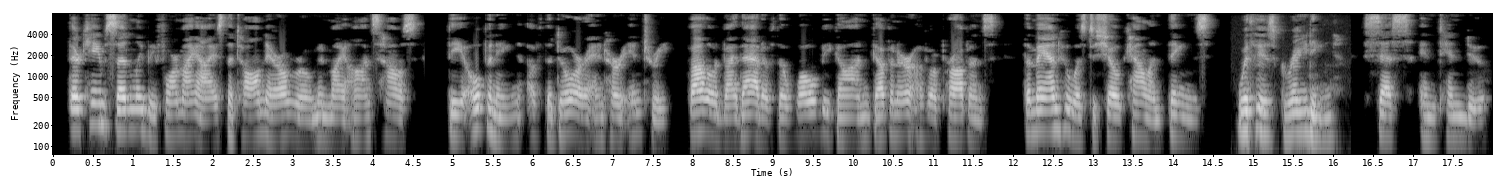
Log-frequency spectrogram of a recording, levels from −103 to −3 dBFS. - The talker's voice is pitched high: No, medium, 140 Hz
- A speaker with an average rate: Yes, average, 150 wpm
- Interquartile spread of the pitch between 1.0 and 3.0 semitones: Yes, narrow, 2.5 semitones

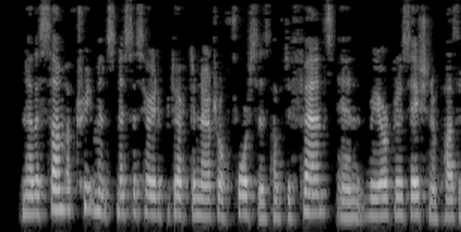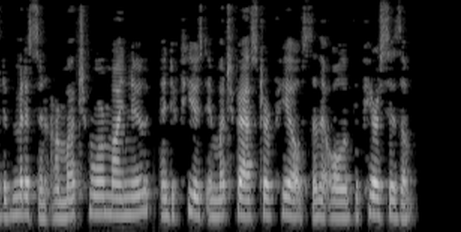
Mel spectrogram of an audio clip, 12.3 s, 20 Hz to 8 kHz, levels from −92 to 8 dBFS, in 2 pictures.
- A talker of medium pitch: Yes, medium, 175 Hz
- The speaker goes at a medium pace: Yes, average, 160 wpm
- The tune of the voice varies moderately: No, narrow, 2.3 semitones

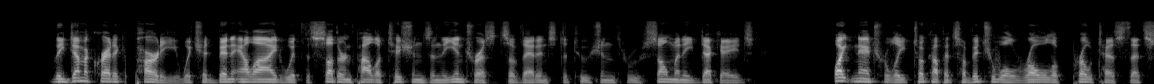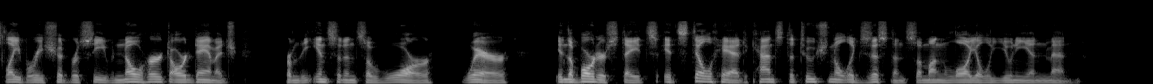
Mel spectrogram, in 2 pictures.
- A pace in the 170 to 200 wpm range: No, average, 150 wpm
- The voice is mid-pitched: No, low, 105 Hz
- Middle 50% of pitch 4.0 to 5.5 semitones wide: No, average, 3.4 semitones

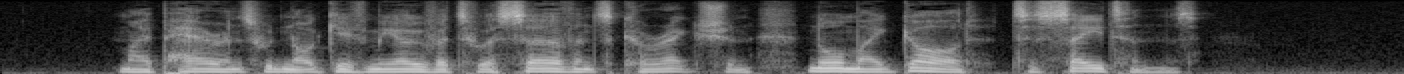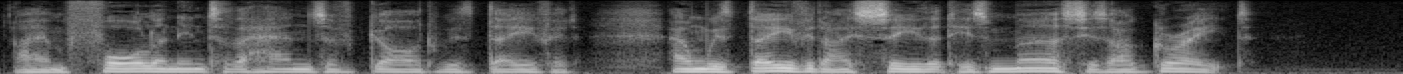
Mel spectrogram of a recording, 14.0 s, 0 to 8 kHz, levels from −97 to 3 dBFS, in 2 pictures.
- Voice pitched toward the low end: Yes, low, 100 Hz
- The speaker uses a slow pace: No, average, 155 wpm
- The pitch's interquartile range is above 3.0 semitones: No, average, 2.7 semitones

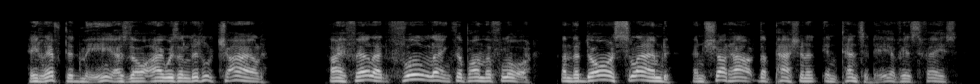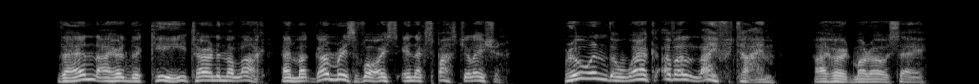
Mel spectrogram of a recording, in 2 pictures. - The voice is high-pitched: No, medium, 160 Hz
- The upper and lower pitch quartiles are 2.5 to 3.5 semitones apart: No, average, 4.4 semitones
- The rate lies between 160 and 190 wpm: Yes, average, 170 wpm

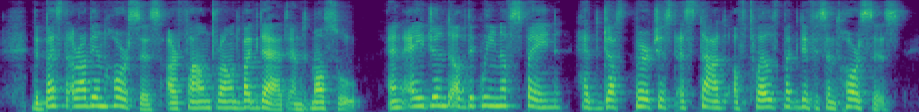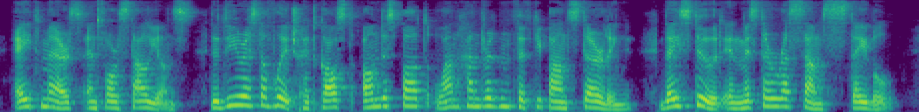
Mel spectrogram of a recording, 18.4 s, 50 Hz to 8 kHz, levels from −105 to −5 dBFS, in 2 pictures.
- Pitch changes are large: No, average, 4.0 semitones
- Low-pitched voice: No, medium, 185 Hz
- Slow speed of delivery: No, average, 160 wpm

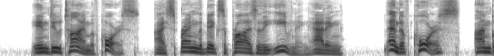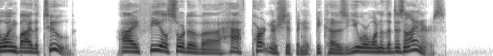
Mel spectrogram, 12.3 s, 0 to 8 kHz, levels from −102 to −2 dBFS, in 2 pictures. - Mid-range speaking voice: Yes, medium, 155 Hz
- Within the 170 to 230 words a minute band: Yes, average, 185 wpm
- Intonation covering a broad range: Yes, wide, 5.8 semitones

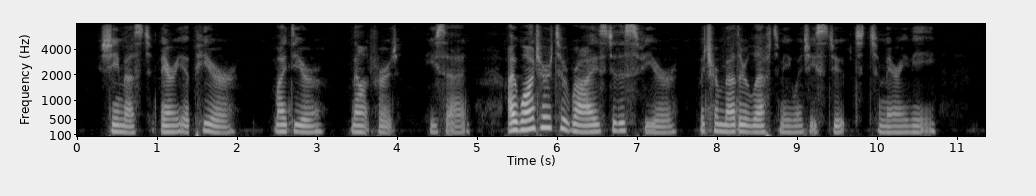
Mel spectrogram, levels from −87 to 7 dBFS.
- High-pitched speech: No, medium, 175 Hz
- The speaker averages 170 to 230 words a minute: No, average, 150 wpm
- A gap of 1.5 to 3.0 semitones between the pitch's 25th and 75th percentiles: Yes, narrow, 2.4 semitones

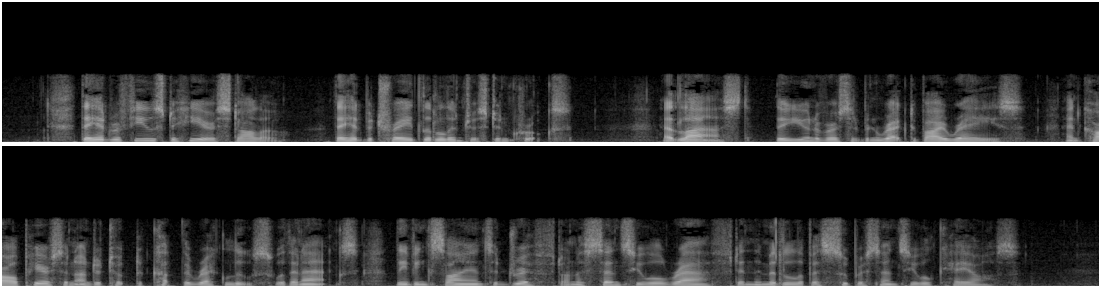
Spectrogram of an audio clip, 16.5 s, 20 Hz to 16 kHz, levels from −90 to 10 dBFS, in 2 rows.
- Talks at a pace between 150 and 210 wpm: Yes, average, 175 wpm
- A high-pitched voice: No, medium, 140 Hz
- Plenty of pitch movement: No, average, 3.1 semitones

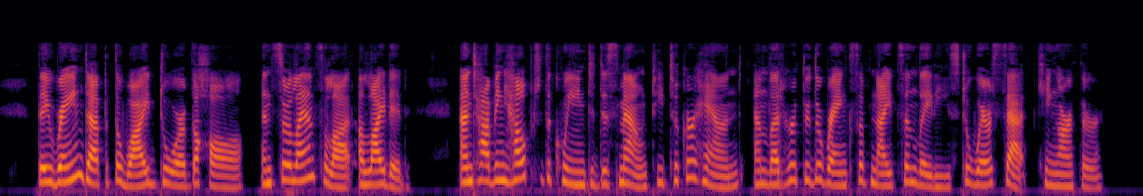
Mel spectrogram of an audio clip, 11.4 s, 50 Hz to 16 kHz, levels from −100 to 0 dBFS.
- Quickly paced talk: Yes, fast, 210 wpm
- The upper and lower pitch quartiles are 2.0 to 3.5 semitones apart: No, average, 5.2 semitones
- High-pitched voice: Yes, high, 215 Hz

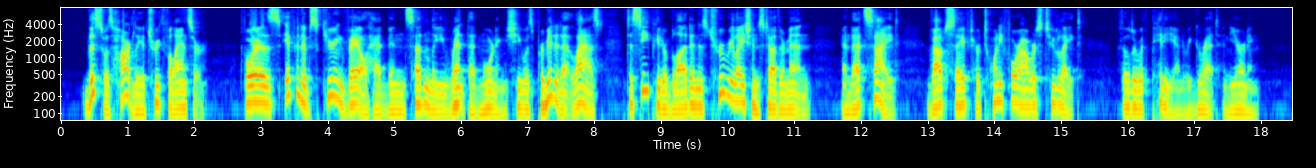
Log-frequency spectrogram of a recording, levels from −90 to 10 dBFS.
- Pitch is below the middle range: Yes, low, 130 Hz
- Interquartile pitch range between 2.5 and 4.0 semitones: No, average, 5.0 semitones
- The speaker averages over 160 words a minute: Yes, average, 170 wpm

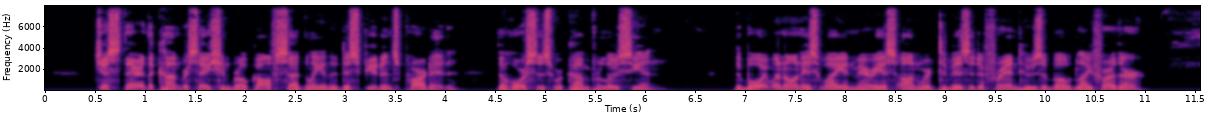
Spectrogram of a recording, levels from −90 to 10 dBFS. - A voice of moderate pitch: No, low, 115 Hz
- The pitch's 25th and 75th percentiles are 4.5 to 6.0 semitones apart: No, narrow, 2.5 semitones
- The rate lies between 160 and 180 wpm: Yes, average, 175 wpm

